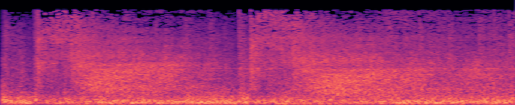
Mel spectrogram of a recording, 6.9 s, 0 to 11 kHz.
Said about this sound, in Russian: 22 марта в 80-й десантно-штурмовой бригаде со Львова сообщили, что в Николаевской области перехватили ракету, выпущенную российскими военными в направлении Крапивницкого. Пишут, что боеприпас уничтожен выстрелом из ПЗРК «Игла».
